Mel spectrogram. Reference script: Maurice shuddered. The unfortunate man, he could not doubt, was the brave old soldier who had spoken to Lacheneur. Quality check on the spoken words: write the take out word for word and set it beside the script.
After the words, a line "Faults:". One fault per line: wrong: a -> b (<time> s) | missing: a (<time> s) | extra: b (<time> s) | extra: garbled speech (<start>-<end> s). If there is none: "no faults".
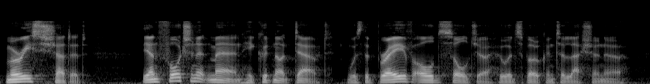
Maurice shuddered. The unfortunate man, he could not doubt, was the brave old soldier who had spoken to Lacheneur.
Faults:
no faults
